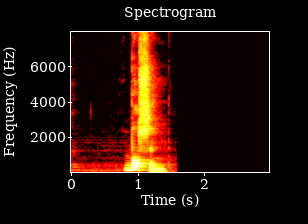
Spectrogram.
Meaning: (noun) plural of bos; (verb) 1. to tie branches, twigs, plants, or fruits into a bunch 2. to bust, to burst, to split 3. to fail
- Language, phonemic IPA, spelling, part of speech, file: Dutch, /ˈbɔsə(n)/, bossen, verb / noun, Nl-bossen.ogg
